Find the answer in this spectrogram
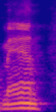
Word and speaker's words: Mahon: now by our guest this week it's rob mann from the prince albert raiders rob thanks so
